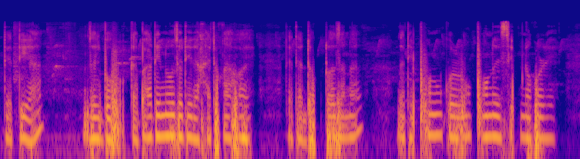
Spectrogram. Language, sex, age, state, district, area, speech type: Assamese, female, 30-45, Assam, Dibrugarh, rural, spontaneous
